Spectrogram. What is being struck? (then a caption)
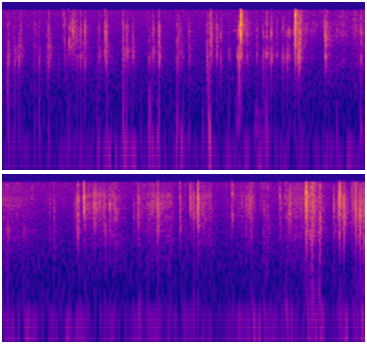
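Bar of soap scratched and tapped with fingernails. Long white acrylic nails scratch and tap a solid white bar of soap. The result is a dense run of quick, dry, crinkly scratches broken by sharp, bright taps that die away almost at once, with a low thud under the louder strikes.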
